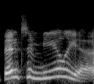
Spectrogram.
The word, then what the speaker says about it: Ventimiglia: And I'm going to butcher his last name, probably Milo Ventimiglia. – Ventimiglia.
